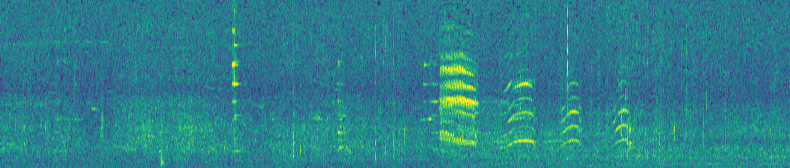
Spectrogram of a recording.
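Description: A bird calling over a steady low outdoor background: a harsh call a little past the middle, then a run of about four short rising-and-falling calls over the next two seconds.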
